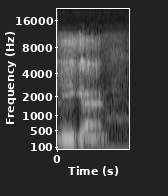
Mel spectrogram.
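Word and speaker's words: lagan: that's Jets some then you've got lean Lian pronounced Lian okay so it refers to Goods that are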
